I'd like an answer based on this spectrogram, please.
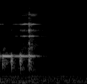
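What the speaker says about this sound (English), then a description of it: "That was my phone." A mobile phone alarm chimes in a short burst of three or four bright electronic tones, fairly quiet, then cuts off into near silence.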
